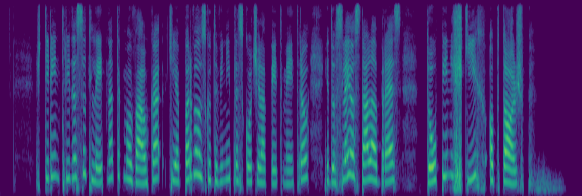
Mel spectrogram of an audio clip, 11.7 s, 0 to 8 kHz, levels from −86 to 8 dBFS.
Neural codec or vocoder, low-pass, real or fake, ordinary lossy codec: vocoder, 22.05 kHz, 80 mel bands, Vocos; 7.2 kHz; fake; none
